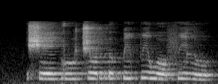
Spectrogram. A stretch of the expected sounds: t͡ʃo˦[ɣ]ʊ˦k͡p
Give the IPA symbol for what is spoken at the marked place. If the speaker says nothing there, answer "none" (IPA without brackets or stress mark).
r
